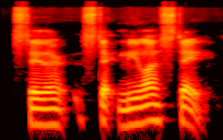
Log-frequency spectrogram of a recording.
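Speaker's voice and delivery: loud, firm dog command. Real, not acted. Owner sternly telling dog Mila to stay, loud and firm.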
